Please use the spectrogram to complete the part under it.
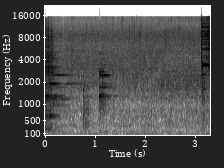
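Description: Chicken frying in a pan as tomatoes and green chilies are tipped in: a steady soft sizzle with sharper hissing bursts at each addition, close and alone.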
